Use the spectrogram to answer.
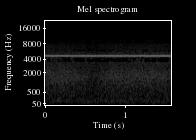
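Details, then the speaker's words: Simulated tinnitus of the tea-kettle type, one of seven common tinnitus sounds played by an audiologist: a steady, high-pitched whistle over a soft hiss. "चाय की केतली की आवाज। (उच्च"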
